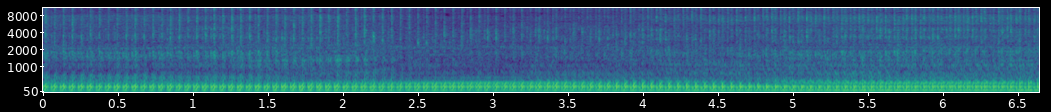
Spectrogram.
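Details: Used 2012 Triumph America V-twin, about 20,000 km, with short "Cocktail Shaker" exhausts: deep even potato-potato idle pulsing about three times a second with loud open exhaust; healthy.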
